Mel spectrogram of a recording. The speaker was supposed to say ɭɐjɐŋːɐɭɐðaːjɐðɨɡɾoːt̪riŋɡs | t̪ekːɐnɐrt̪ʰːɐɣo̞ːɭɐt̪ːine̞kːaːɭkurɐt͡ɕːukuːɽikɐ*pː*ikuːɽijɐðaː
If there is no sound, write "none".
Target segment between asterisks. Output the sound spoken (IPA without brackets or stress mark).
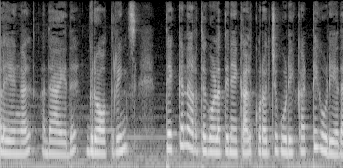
ʈː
